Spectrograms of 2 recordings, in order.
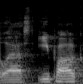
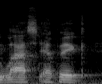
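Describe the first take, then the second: First: The last word is said like 'ee-pock'. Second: The last word is said like 'epic'. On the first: "You'll hear people call it Last Epoch" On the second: "it's apparently supposed to be read as Epic"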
